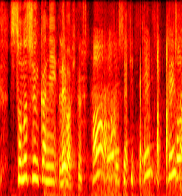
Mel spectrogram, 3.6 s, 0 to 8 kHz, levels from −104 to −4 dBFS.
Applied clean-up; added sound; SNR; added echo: neural separator model SepFormer DNS4.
